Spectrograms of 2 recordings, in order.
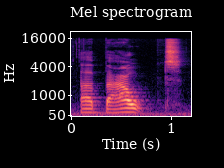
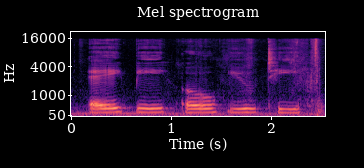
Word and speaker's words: about: dog the next word about ou makes an ow sound it has the word out in it about a b o u t about the next word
